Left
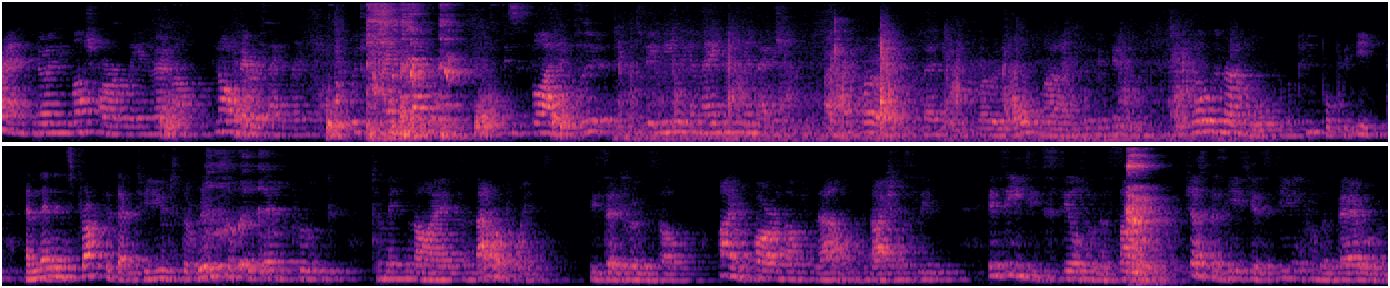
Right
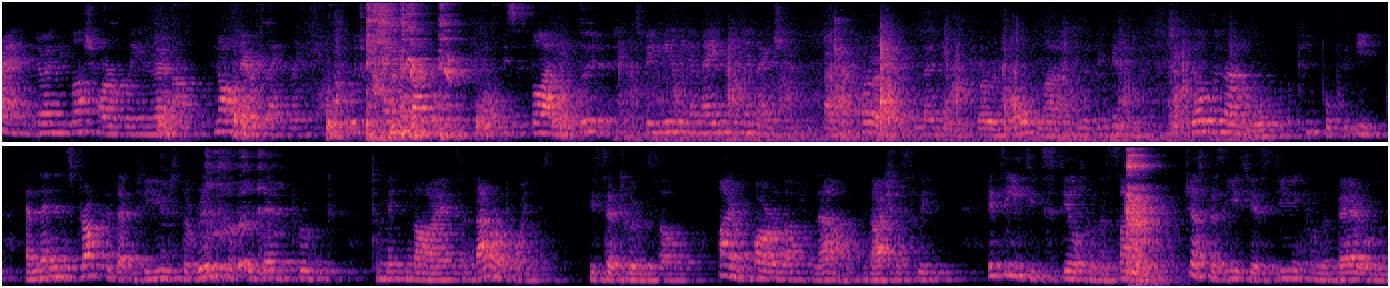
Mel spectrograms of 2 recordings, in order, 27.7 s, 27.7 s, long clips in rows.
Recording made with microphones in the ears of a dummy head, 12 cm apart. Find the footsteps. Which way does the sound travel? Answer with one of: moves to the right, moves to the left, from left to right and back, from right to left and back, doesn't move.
from right to left and back.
